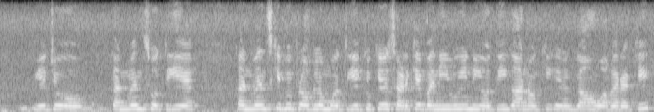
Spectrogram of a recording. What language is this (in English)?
Urdu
